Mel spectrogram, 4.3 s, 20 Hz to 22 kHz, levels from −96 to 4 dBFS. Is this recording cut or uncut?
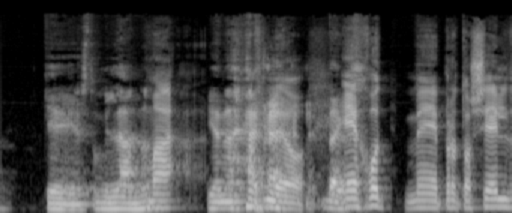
cut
